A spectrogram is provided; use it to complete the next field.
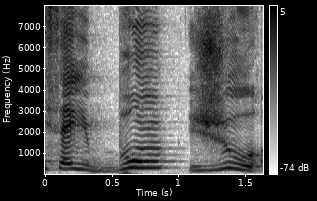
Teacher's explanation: in your nasal sound the n part completely disappear it's not there for example we say bon jou not bon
